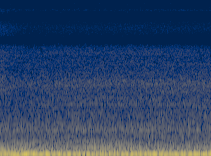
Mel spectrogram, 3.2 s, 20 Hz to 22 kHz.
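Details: 2008 Opel Astra H GTC, Z16XER engine, manual gearbox, 223,000 km, after replacing the check valve behind the alternator, resealing the pump and changing gearbox oil, warming up with no errors: low, steady, even idle with no knocks or misses; normal idle.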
